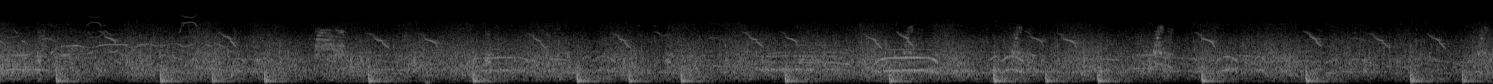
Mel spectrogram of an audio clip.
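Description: Paddles splash through water in a quick, steady rhythm.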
